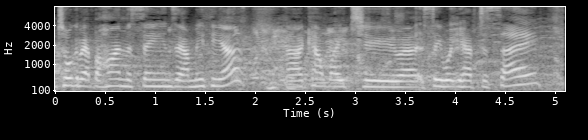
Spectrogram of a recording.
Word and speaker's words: Almythea: I believe we have another panel coming up in here for Almythea, I believe it's pronounced. Have I got that correct? Yes. Yeah, got it right.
